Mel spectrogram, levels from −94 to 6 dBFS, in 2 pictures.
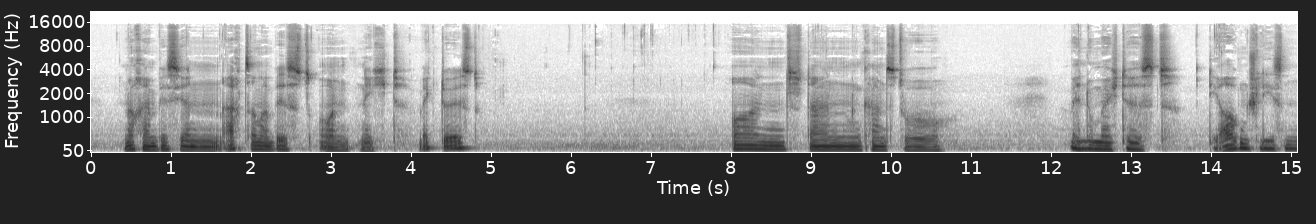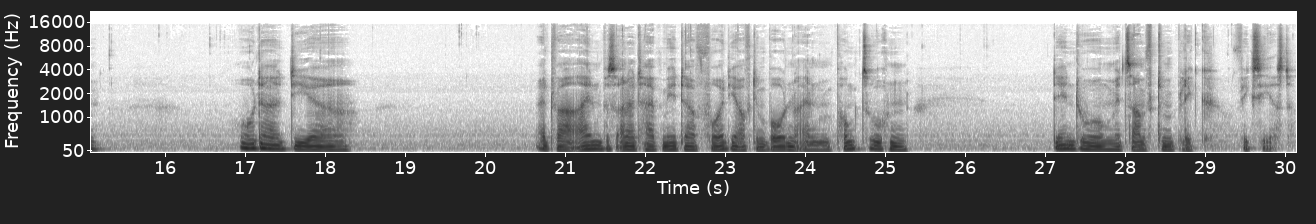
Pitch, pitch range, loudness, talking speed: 95 Hz, 85-110 Hz, -19 LUFS, 80 wpm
